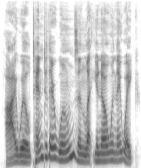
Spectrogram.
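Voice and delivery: put-on high, calm old witch; a witch healer in charge. A narrator's reading. Old witch Tubes speaks.

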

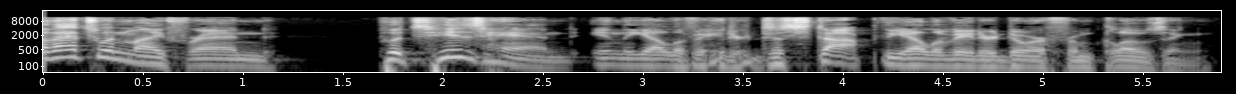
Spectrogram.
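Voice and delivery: ordinary talk

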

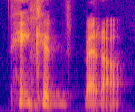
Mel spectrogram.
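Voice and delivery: ordinary delivery

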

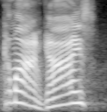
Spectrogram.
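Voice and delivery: very high, hammed-up little-guy voice; puny kicker's pep talk. Small kicker rallying huge teammates, mock high-voiced pep talk. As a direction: plead with the team in a comically high voice.

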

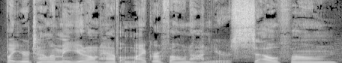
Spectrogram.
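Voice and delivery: usual speaking voice

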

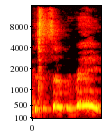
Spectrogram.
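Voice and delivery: high, gushing over-the-top joy; sarcastically thrilled about the rat droppings; mock delight. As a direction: squeal it like this is wonderful. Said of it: "I was so happy".

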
